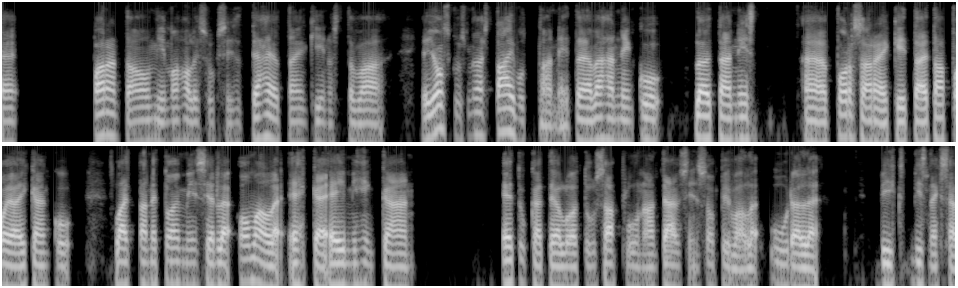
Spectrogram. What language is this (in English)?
Finnish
